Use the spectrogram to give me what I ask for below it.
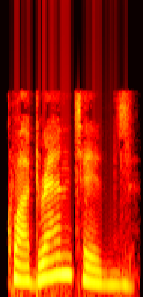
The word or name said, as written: Quadrantids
